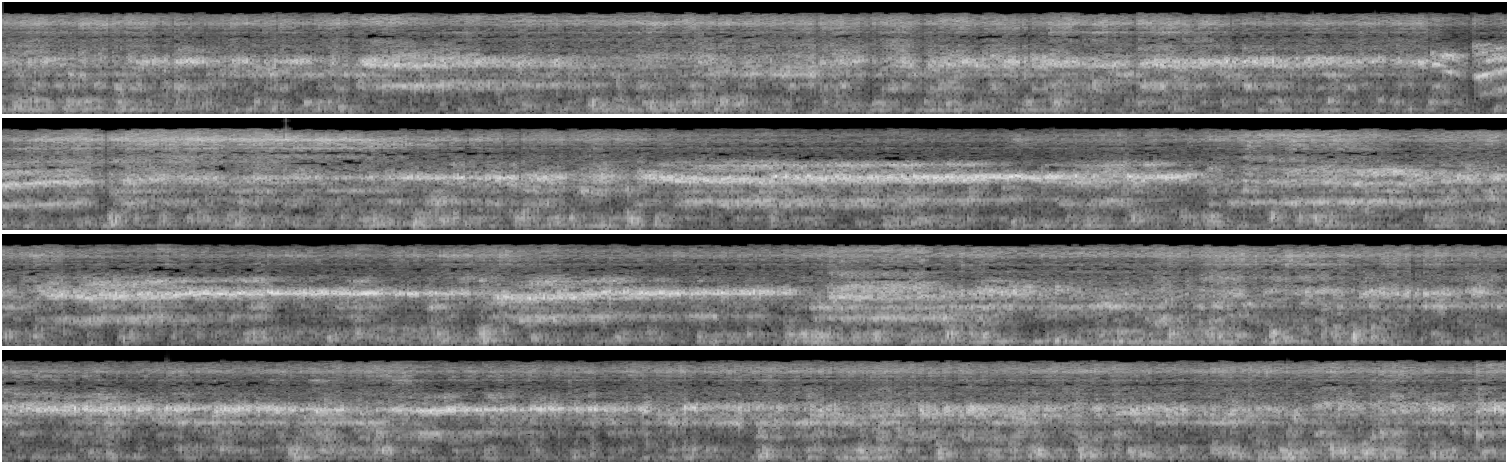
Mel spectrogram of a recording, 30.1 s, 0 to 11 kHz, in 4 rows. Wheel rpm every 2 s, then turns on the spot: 230, 230, 230, 200, 220, 230, 220, 220, 220, 230, 230, 230, 230, 230, 230.
none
